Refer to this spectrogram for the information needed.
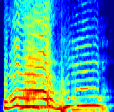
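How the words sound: It sounds loud and excited.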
